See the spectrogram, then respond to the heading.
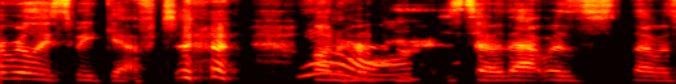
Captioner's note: chuckle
